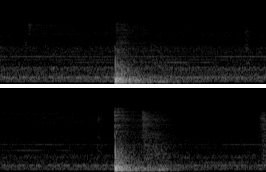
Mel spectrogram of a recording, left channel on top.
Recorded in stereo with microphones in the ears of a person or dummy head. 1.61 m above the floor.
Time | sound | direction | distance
1.1 | an explosion | 85° right | 0.9 m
